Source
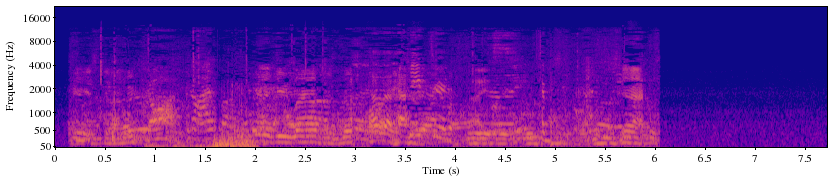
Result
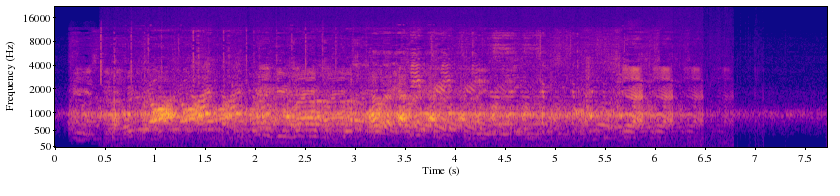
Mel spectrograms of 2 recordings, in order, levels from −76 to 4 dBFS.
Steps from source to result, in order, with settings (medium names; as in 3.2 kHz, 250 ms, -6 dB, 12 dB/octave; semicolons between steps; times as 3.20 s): resonant high-pass 950 Hz, resonance Q 8; treble shelf 2.4 kHz +11.5 dB; reverberation RT60 0.55 s, pre-delay 3 ms, DRR 13.5 dB; bit-crushed delay 303 ms, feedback 55%, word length 6-bit, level -4 dB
